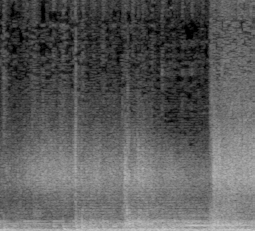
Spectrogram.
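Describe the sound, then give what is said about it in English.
An explosion with a heavy, continuous low roar and several sharp booming bursts breaking through, loud and muffled like recorded footage played back, with no one talking. “This is the video footage of the actual explosion.”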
